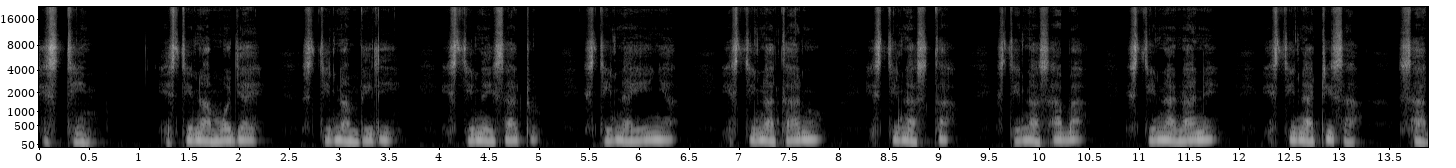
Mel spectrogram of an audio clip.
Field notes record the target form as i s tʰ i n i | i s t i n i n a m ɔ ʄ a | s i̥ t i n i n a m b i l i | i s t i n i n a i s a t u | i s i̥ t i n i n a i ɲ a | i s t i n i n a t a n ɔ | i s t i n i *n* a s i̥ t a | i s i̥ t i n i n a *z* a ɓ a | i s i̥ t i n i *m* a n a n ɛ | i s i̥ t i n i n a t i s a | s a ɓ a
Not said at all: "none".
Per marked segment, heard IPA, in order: n, s, n

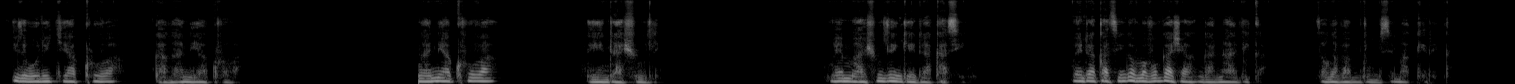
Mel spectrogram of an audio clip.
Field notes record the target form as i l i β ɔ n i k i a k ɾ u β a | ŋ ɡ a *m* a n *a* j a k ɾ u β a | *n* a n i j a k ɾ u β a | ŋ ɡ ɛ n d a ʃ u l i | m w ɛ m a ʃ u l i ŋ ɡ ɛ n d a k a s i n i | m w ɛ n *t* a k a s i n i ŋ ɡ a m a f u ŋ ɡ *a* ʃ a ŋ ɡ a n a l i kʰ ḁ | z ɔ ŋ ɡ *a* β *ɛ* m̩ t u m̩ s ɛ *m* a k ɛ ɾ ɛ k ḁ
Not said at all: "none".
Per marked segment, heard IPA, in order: ŋ, i, ŋ, d, a, a, a, m

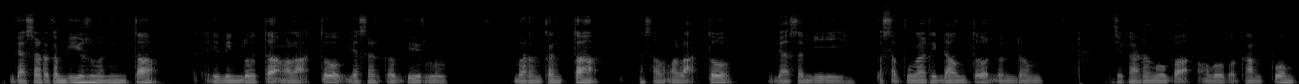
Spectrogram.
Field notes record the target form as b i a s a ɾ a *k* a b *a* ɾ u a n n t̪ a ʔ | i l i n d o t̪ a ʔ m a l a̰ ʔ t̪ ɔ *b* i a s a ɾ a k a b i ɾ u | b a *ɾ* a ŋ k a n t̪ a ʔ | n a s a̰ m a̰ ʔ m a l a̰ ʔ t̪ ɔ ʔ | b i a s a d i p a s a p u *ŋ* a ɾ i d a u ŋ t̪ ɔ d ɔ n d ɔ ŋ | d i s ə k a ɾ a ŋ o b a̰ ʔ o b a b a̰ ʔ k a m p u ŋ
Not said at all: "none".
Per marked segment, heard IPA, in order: k, i, b, ɾ, ŋ

